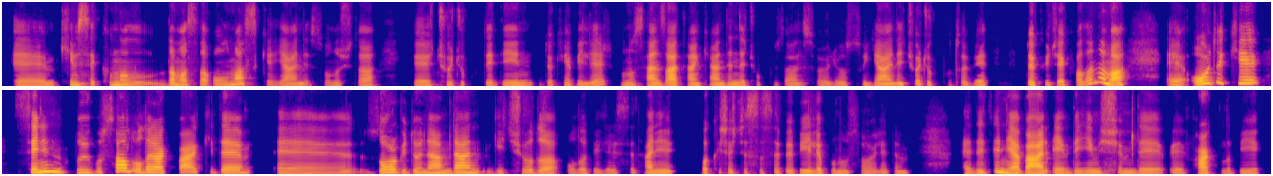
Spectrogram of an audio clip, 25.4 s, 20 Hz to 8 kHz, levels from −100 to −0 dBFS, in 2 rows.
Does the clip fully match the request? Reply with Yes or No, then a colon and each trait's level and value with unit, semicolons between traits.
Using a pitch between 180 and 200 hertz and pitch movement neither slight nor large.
Yes: medium, 185 Hz; average, 3.7 semitones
